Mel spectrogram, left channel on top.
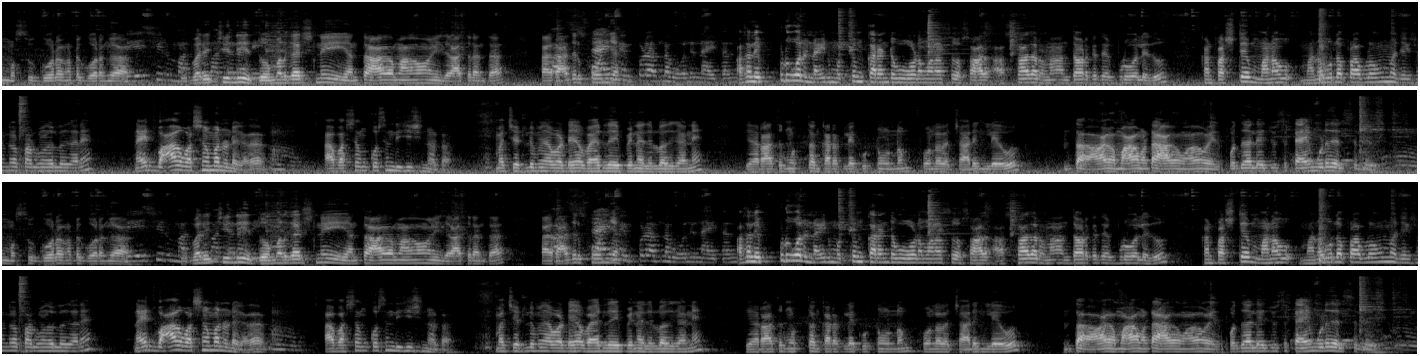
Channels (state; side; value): noise; left; rumble, 16 dB below the sound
